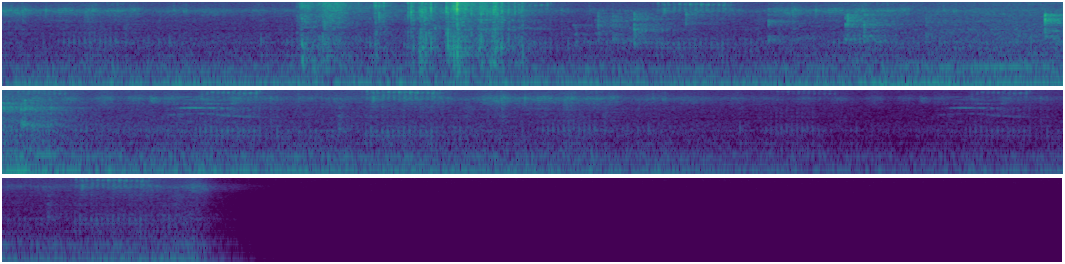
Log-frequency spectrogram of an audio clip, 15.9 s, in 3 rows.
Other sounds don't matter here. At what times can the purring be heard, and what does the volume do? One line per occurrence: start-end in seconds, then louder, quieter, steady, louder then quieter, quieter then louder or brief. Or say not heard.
0.0-11.7 quieter.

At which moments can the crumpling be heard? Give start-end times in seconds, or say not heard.
1.4-2.6.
